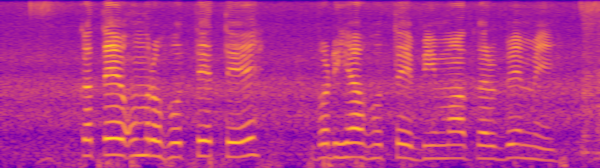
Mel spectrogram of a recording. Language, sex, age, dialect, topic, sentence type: Magahi, male, 25-30, Northeastern/Surjapuri, banking, question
